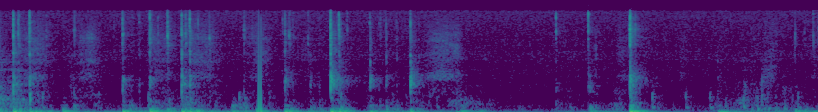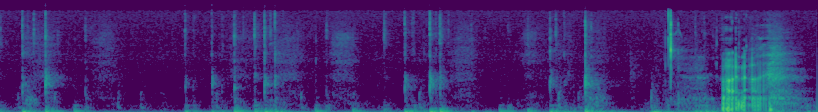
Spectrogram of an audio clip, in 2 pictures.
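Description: Soft, quick keystrokes on a keyboard while entering a math expression, a steady patter of faint clicks continuing throughout, with a person talking quietly over part of it.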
